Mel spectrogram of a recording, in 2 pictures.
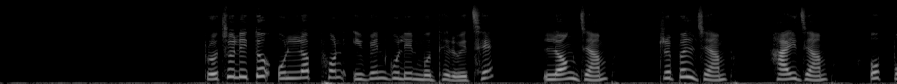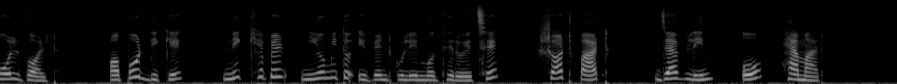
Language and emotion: Bengali, neutral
